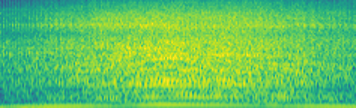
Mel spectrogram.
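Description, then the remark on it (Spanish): A car engine revs up, its low drone rising in pitch to a peak and then easing back down, loud, with no voices over it. “Es que si te asocias a Sintepa, te asocias también con tu primer auto.”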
